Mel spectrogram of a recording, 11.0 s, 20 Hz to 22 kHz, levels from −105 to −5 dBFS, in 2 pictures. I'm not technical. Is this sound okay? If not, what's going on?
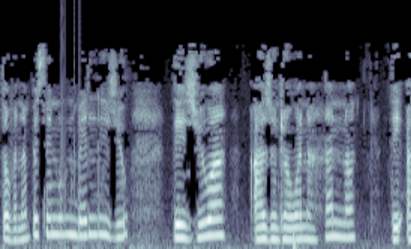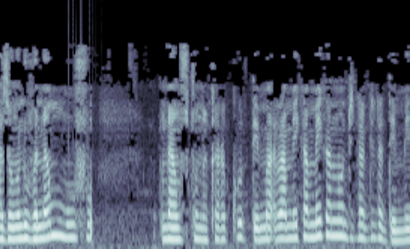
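No, it isn't quite okay. There are three separate problems.

The whole clip has a dull, watery, swirly quality, and nothing above about 10.4 kHz survives, so the crisp top end is gone. That's most likely heavy MP3 compression. When the file is squeezed hard, the encoder saves space by cutting off the treble and dropping quieter details. Those details flicker in and out from moment to moment, which is where the swirl comes from.

Twice you'll hear a burst of crackle or gritty tearing on top of the speech, from 0.80 to 1.08 s and again from 6.39 to 6.84 s, right after "hanina dia azo agnanovana". This is processor overload crackle. The computer was too busy to deliver its very tiny chunks of sound on time, each well under a millisecond. Around ten in a row came out as silence, and that quick string of dropouts sounds like crackle.

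Three sharp starts of sounds get a short hiss just before them and land a bit soft. This happens at 2.30 s before "izy io a azo", from 5.18 to 5.22 s before "dia azo agnanovana", and at 8.29 s. That's pre-echo. The compression spreads its noise across a short block of time, so the noise meant for the loud attack leaks into the quiet moment before it.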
